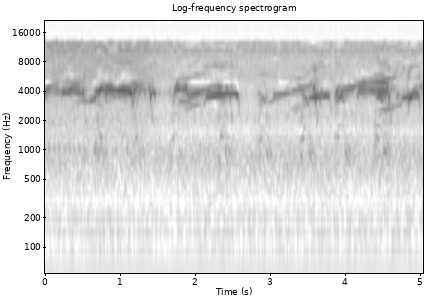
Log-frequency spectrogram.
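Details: Bald eagles at the West End nest, with an intruding juvenile repeatedly knocked off but returning. Squealing, high whistled chatter comes in rapid slurred runs, loud and near-continuous, above a low rumbling background.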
